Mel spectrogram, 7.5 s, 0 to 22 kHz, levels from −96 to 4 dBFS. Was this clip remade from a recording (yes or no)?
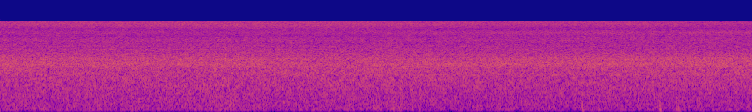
no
